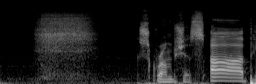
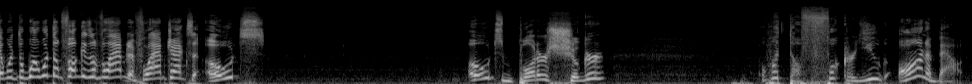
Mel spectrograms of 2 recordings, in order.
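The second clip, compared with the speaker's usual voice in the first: mock British outrage; 9 semitones higher than usual. Mock British rant over flapjacks.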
